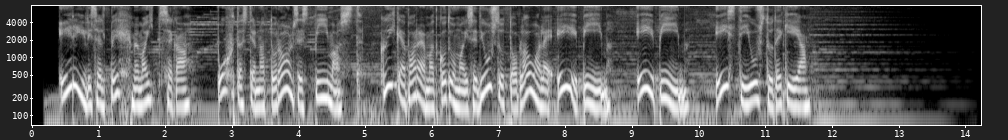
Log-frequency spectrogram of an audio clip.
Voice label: estonian female; dictor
